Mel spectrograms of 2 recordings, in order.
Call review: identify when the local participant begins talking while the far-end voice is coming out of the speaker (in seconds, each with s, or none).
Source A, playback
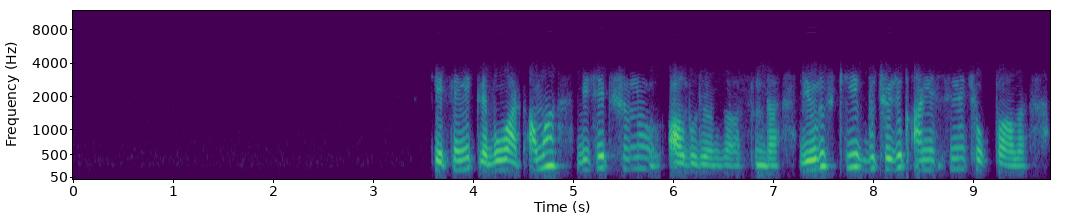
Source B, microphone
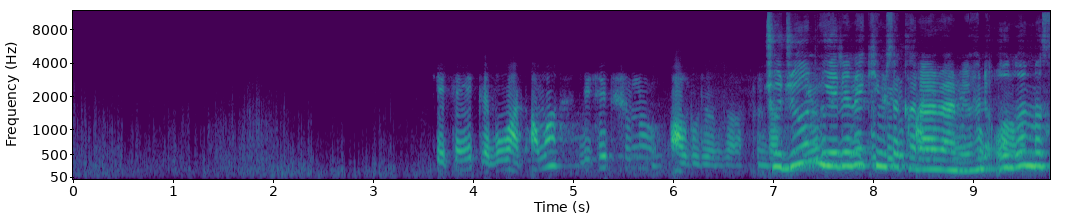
6.9 s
